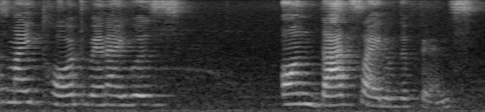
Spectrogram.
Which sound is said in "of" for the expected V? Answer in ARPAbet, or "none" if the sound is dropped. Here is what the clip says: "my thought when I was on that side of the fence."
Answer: V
